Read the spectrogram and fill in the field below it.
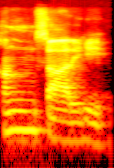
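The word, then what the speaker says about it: कंसारि: Generally, we just pronounce it Kansarihi. But if we go into the pronunciation, then it would be nasal, the sound.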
